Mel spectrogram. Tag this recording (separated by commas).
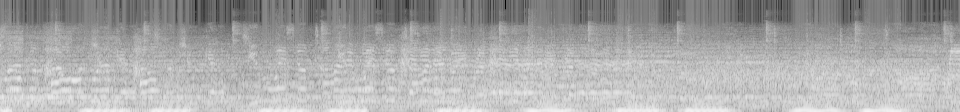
Dubstep, Music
